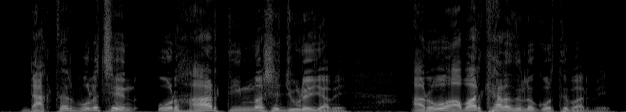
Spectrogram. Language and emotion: Bengali, happy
